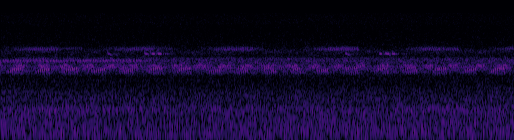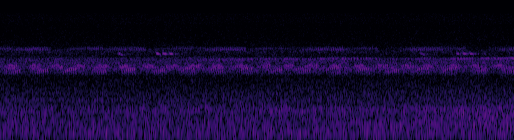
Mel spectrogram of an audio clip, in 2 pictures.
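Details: Autumn night insects in a forest above the Nobi Plain, Kaizu, Gifu, Japan: a dense, rapidly pulsing high-pitched chirring that runs without pause, overlaid by short, higher trills recurring roughly every two seconds.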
